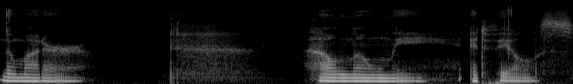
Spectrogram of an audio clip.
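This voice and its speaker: The speaker is soft-spoken, with a gentle tone. The pace is very slow, broken by long, frequent pauses. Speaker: emotional wellness content creator. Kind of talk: soft-spoken personal story. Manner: soft-spoken, gentle.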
